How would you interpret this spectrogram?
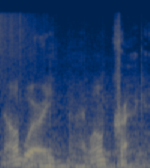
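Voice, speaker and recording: A man playing a huge, easygoing, gruff demon brawler in a fighting game, unhurried and teasing. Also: sits low, animated. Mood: dry, teasing. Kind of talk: fighting game character dialogue. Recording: game clip with loud music behind.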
